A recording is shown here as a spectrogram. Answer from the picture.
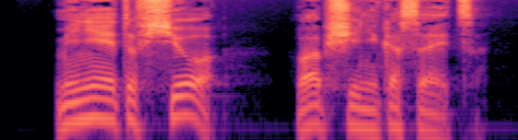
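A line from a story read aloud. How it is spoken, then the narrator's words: Even voice. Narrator (Russian): сказал я ровным голосом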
